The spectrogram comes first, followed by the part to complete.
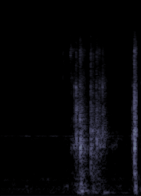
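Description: A short run of computer keyboard keystrokes, clicking about a second in.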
